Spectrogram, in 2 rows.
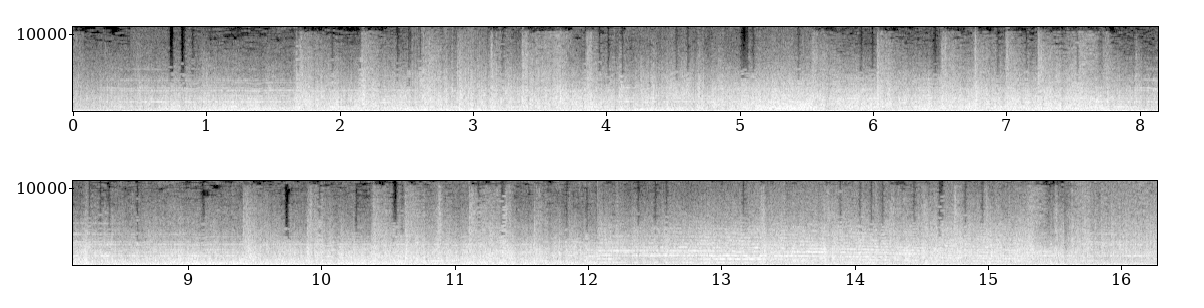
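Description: Bombs exploding during the Japanese air attack on Pearl Harbor in December 1941, a dense, continuous barrage of heavy booms and blasts layered over a constant loud roar, with no pauses and no talking.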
